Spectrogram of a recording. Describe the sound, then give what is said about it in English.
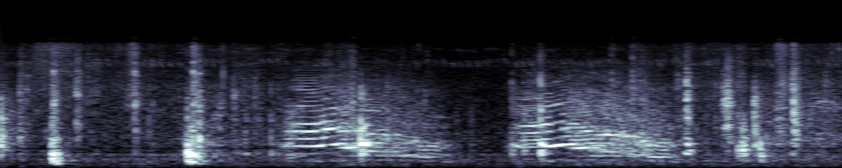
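Two long, low, moaning animal calls, like a distant lion, drawn out one after the other, with a few sharp knocks and clicks scattered around them and no talking. “I'm sorry, I just can't sleep with that lion or whatever it is chirping out there.”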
